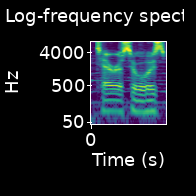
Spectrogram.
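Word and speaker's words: pterosaurs: They're terasaurs. P is silent and they're not dinosaurs.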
